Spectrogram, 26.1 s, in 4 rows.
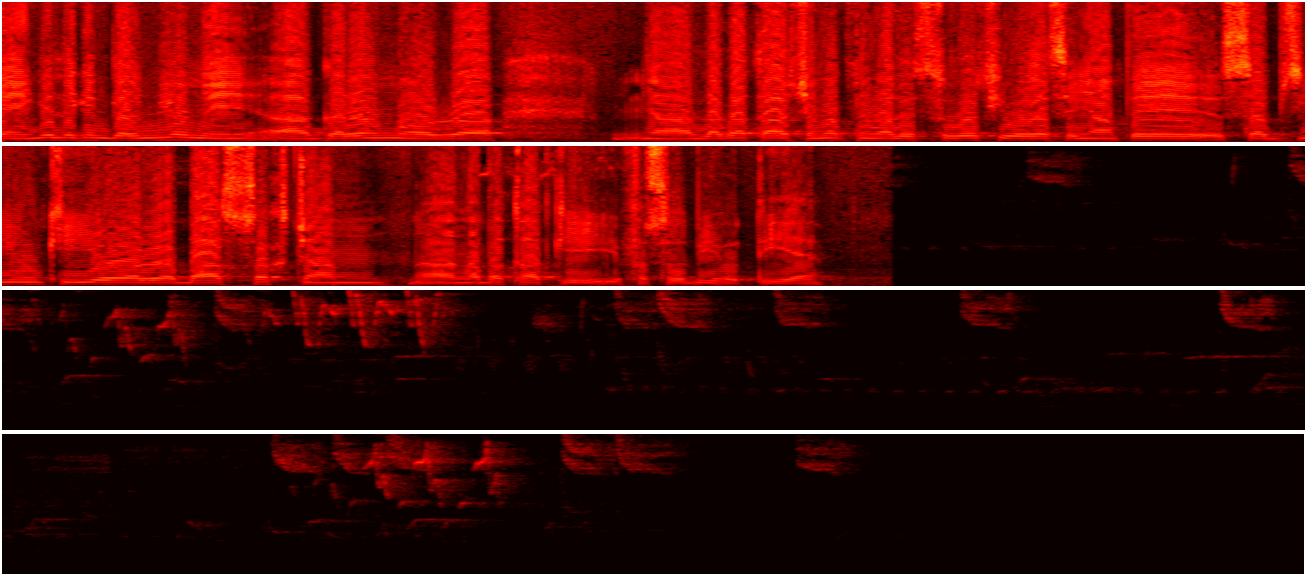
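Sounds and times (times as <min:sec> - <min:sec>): faint steady hiss: 0:00.0 - 0:11.0
small birds chirping: 0:00.0 - 0:24.0.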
